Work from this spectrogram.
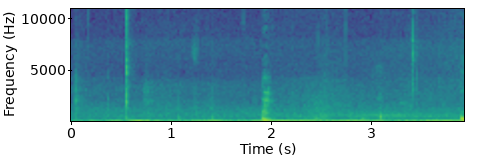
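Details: Low indoor rumble with a few soft clicks and taps, no animal voice heard. Only faint handling noises break the steady hum.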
